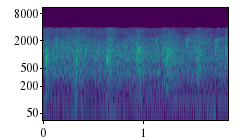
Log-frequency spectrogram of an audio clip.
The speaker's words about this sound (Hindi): एक बार इनके लिए जोरदार तालियां।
